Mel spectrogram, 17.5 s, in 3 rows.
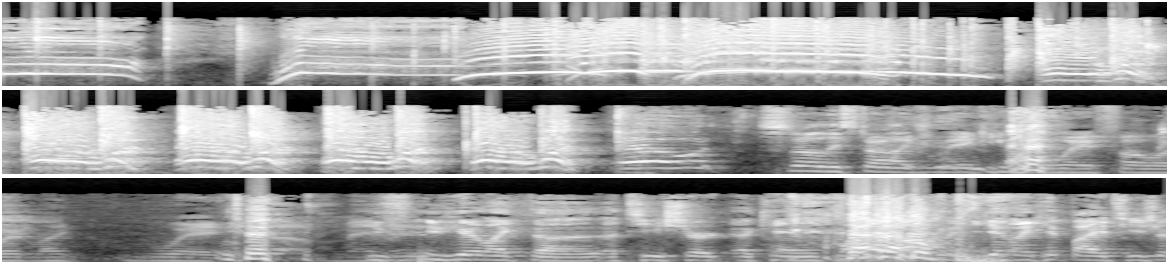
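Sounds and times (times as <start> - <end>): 
voices whooping and cheering: 0.0 - 0.8, 1.4 - 8.6
audience applause: 0.0 - 6.0
speech: 10.1 - 12.1, 12.8 - 17.4
laughter: 12.8 - 13.8, 15.5 - 17.0.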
